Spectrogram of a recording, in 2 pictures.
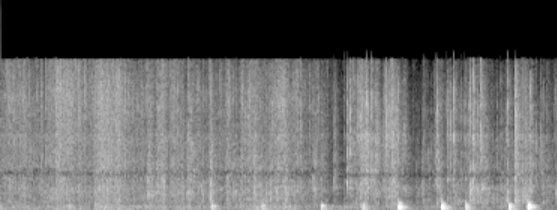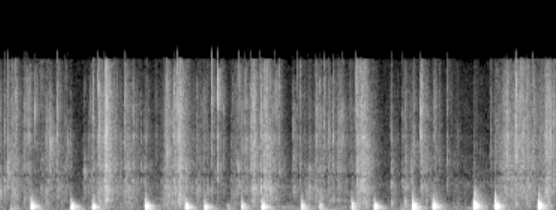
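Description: Plastic snack wrapper crinkling, then someone chewing a fruit snack with wet mouth sounds, about two chews a second.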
